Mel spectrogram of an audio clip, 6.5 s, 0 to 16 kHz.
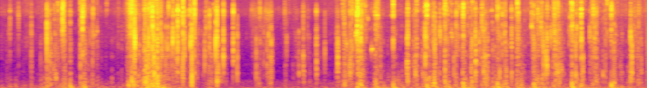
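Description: Fingertips crinkle and squeeze the loose film of a clear plastic bag partly full of water. A steady stream of sharp, bright crackles and crinkles runs throughout over a low, soft body. A louder squeeze lands between about 1.3 and 1.9 seconds.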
